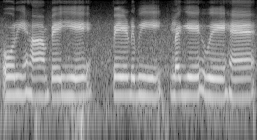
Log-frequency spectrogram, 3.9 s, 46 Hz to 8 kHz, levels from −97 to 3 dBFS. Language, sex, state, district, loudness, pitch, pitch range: Hindi, female, Haryana, Jhajjar, -13 LUFS, 230 Hz, 225-235 Hz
